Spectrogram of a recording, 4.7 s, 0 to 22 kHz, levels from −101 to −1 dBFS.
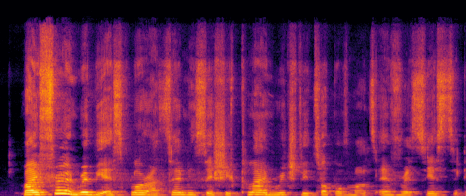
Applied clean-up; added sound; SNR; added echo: neural mask model Resemble Enhance denoiser.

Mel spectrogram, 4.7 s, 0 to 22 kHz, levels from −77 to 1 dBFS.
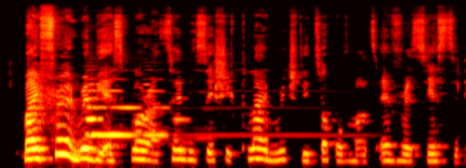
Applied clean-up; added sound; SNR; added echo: classical method spectral subtraction.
